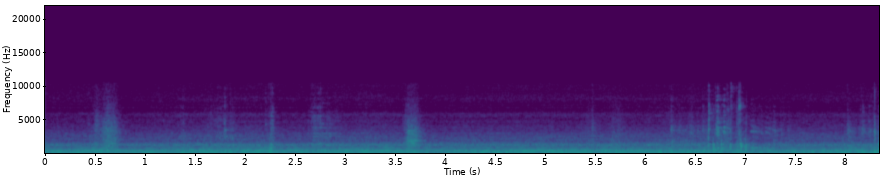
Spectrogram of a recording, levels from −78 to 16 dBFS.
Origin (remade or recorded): recorded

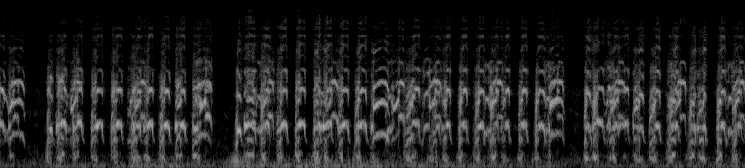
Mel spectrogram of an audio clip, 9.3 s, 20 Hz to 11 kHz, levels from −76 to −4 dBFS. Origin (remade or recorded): remade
